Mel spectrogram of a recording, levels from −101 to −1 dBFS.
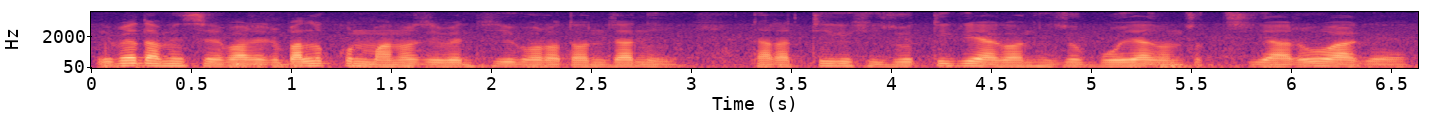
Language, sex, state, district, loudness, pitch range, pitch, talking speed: Chakma, male, Tripura, Dhalai, -21 LUFS, 105-120 Hz, 110 Hz, 190 wpm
